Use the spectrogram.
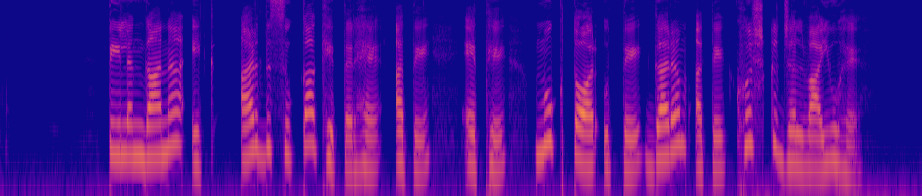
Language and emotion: Punjabi, neutral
